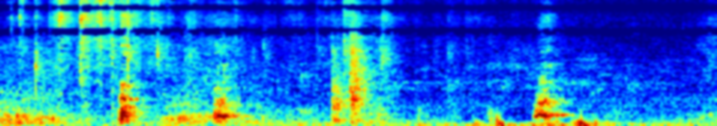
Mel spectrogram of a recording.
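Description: Dogs bark loudly outdoors.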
